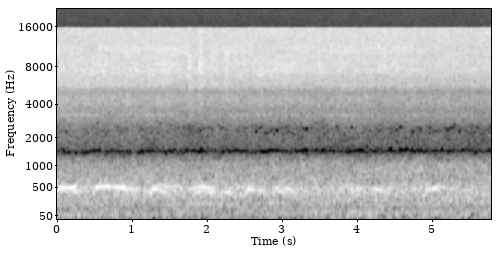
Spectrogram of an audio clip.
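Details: A Eurasian collared dove (Streptopelia decaocto) in a garden in Weener, East Frisia, northwest Germany, in August, coos softly, low hollow notes running one into the next, half buried under a steady background hiss.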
